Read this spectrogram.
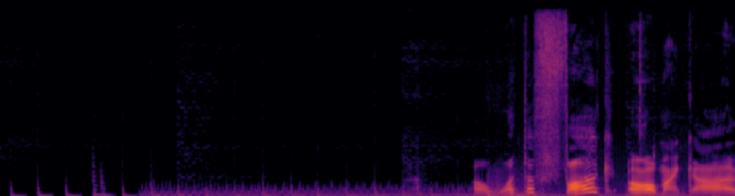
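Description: Chiptune video game music plays.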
